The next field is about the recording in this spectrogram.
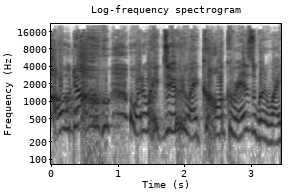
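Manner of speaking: imitated panicked cowering voice. Retelling cowering in a bathroom corner over a centipede: imitating own past panic. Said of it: "cowering in the corner, like".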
